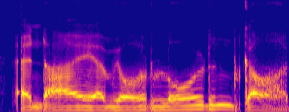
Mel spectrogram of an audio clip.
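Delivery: very deep, slow voice. Imagining the voice riders hear on a Jesus space ride: deep voice. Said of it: "While you hear a deep voice say".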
